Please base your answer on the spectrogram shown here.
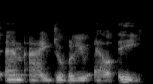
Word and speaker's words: Morley: Joseph Morley's the actor, and I was going to have Scott Morley, but people couldn't read Morley. It's Mawle. They couldn't pronounce it, so we stopped Scott Finn.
